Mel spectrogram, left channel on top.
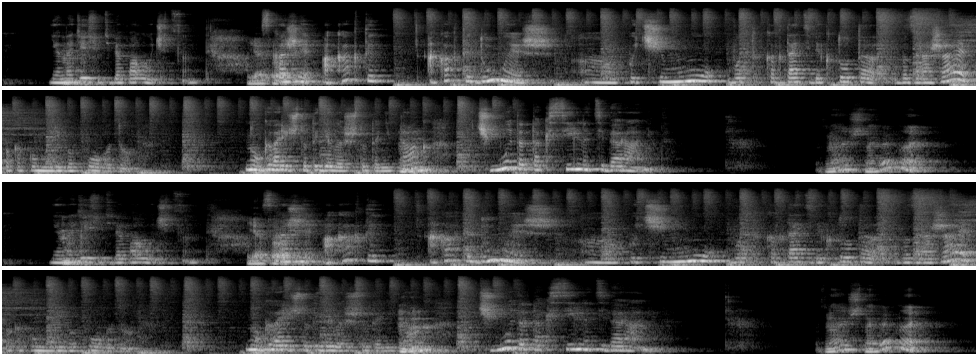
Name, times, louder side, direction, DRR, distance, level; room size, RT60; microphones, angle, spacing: voice 1, 0.5-3.8 4.3-11.2 12.2-13.9 14.4-16.3, left 3 dB, 85° left, 4 dB, 0.3 m, -21 dB
voice 2, 2.4-3.0 13.7-14.0 17.0-17.2 18.0-18.8, right 1 dB, 45° right, 0 dB, 0.6 m, -23 dB
sound 1, 3.9-15.0, left 1 dB, 55° left, 1.0 m, -32 dB
2.9 x 2.6 x 2.8 m, 0.80 s
head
